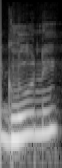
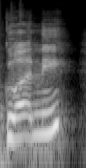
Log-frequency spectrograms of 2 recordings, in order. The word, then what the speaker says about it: gluttony: how do you say gluteny what how gluttony gluttony is uh like glut I was like wait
